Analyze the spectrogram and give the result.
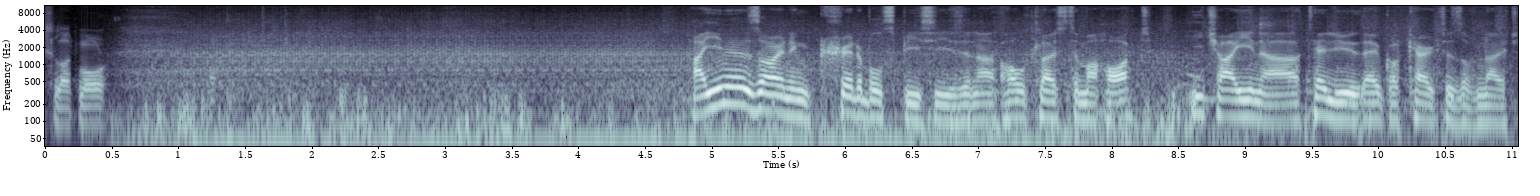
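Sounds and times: vehicle engine running: 0.5 - 11.0.

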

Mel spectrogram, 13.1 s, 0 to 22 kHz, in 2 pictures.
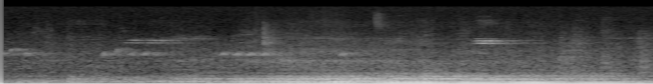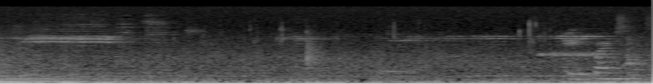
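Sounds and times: low rumble: 0.0 - 12.1.

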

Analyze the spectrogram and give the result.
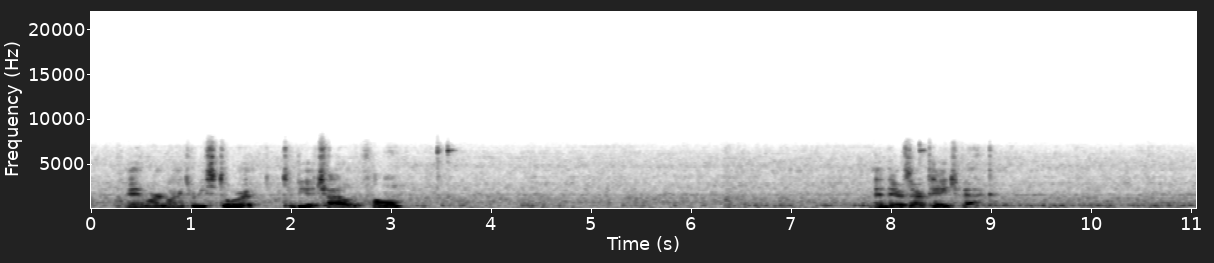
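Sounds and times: person narrating: 7.8 - 9.1.

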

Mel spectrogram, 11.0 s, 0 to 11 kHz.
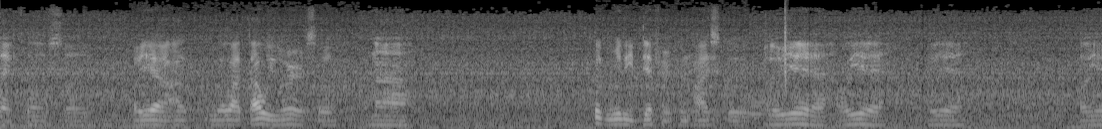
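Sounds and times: vehicle rumble: 0.0 - 11.0.

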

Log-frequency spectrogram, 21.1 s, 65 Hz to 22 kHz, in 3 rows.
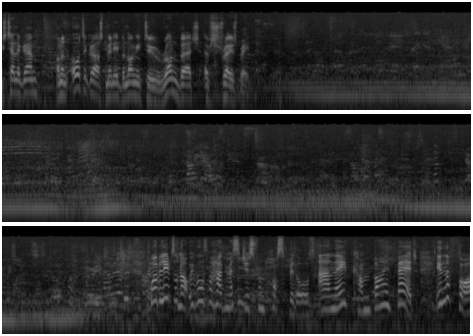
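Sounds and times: voices: 0.0 - 21.0
car engine running: 3.4 - 17.6.

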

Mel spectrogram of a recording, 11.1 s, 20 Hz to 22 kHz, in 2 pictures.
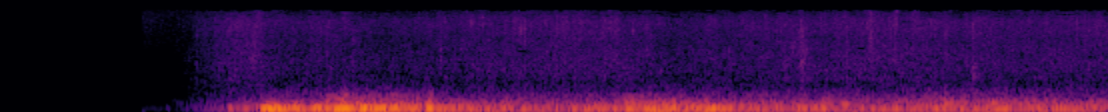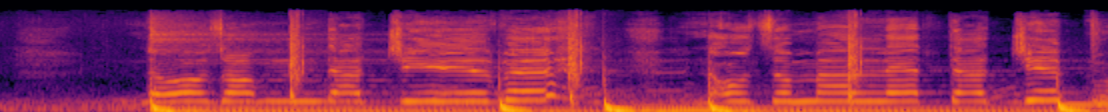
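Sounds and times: low rumble: 1.3 - 11.0.

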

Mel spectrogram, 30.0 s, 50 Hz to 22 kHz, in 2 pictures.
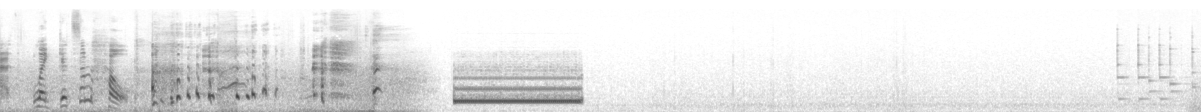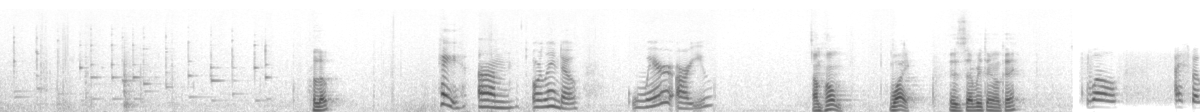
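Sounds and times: telephone ringback tone: 5.7 - 7.3, 14.0 - 18.6.

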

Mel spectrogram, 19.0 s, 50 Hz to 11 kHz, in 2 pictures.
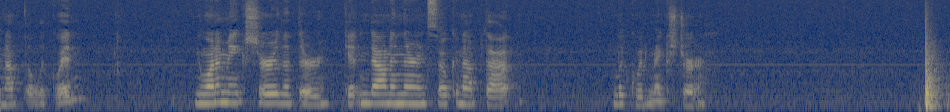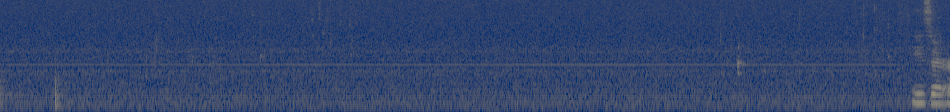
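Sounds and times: faint high-pitched hum: 0.0 - 19.0
glass jar knock: 9.2 - 9.6.

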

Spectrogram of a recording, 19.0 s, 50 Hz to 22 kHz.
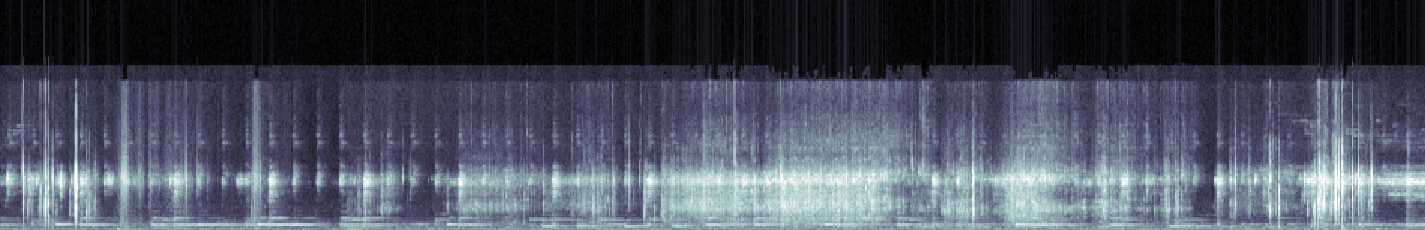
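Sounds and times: clatter of grains and plastic: 0.0 - 2.7, 4.6 - 19.0
soft background music: 0.0 - 19.0
grains pattering into water: 0.3 - 1.3, 6.1 - 18.4
plastic bag crinkling: 0.3 - 2.5, 6.2 - 18.4.

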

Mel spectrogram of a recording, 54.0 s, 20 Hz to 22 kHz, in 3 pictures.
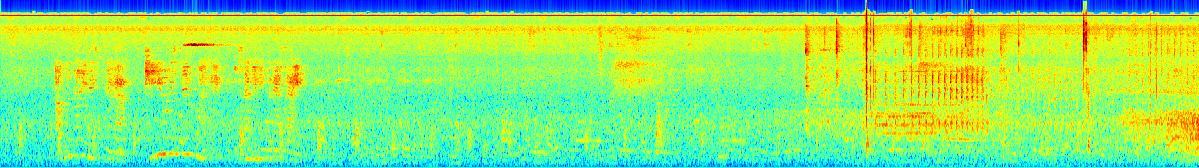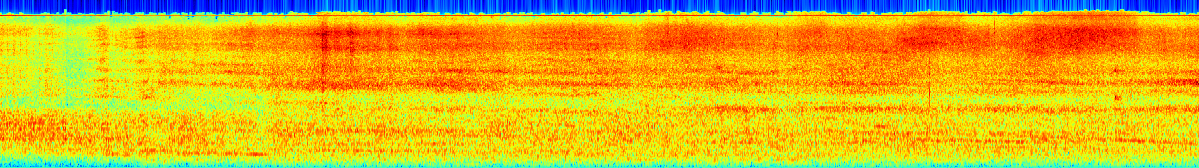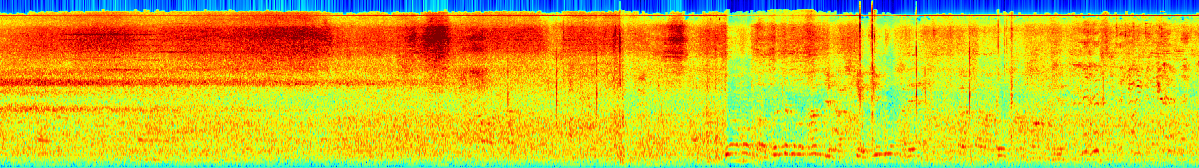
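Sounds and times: train wheels rumbling: 11.8 - 53.9.

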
